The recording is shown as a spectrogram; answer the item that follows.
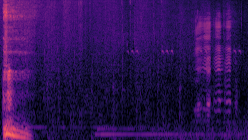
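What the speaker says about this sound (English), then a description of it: "Oh, sheep." In the video game Hytale, a sheep gives one short, loud bleat at the start, followed by quiet ambient tones and a few faint, soft game sounds.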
